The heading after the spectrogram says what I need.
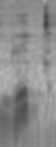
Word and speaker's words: but: normalement on dit le but d'accord le TER français à la fin ne se prononce pas mais beaucoup de gens prononcent but et moi j'ai l'habitude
